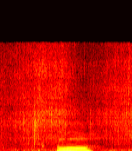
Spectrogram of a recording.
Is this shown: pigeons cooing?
no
